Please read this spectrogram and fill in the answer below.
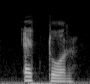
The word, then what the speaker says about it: Héctor: Now we get to the only silent letter in the Spanish language. It's called H. H. This letter is silent. In other words, you're only pronouncing the E-C-T-O-R without the first letter. So it's Héctor.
